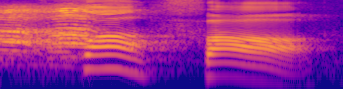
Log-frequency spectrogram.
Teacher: فا کا مخرج ہے اوپر والے دانتوں کے کنارے، جب نیچے والے ہونٹ کے تر حصے سے لگتے ہیں تو ادا ہوتا ہے فا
